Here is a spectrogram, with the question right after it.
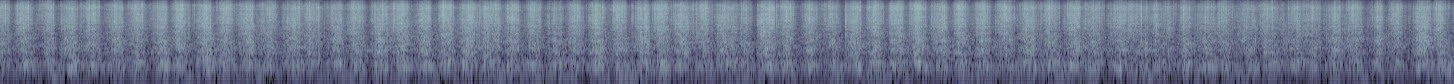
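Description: Both hands with black nails scratch quickly back and forth over a flat, silver, glitter-covered sheet. The result is a steady, fast run of bright, hissy scratching strokes at roughly three per second, with almost no low end.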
